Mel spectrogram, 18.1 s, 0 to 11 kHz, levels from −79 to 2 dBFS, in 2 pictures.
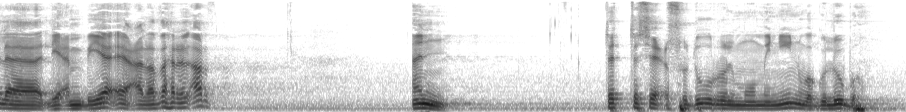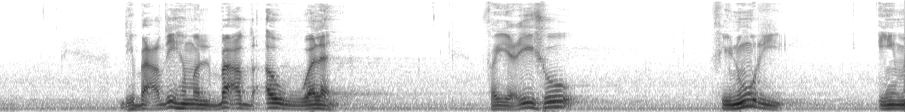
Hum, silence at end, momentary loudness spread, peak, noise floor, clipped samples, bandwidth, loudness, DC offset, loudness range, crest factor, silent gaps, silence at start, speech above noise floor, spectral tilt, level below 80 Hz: none; 0 s; 13 LU; -2 dBFS; -45 dBFS; under 0.1%; 11 kHz; -16 LUFS; under 0.1%; 5 LU; 16 dB; none; 0 s; 30 dB; -6.5 dB/octave; -36 dBFS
